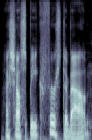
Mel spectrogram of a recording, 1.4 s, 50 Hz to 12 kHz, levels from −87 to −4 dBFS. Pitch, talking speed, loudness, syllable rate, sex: 120 Hz, 215 wpm, -19 LUFS, 5.0 syllables/s, male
